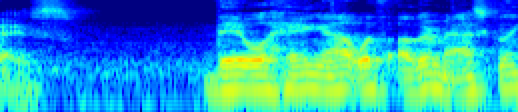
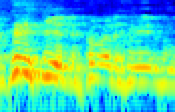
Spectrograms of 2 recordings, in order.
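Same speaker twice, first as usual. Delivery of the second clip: laughing; 7 semitones higher, 10 dB louder, faster than usual. Real, not acted. Laughing at own worry.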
